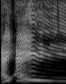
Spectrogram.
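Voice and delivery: tiny, very high squeaky voice, hey drawn out. Speaker greets in the little voice he says he loves doing. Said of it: "the little voice that I did".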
